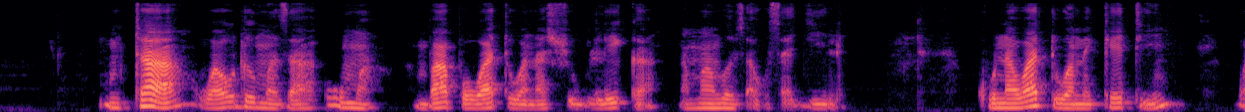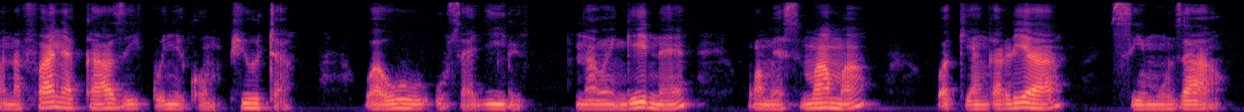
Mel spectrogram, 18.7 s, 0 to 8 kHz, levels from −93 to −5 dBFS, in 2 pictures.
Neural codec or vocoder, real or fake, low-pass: none; real; 7.2 kHz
